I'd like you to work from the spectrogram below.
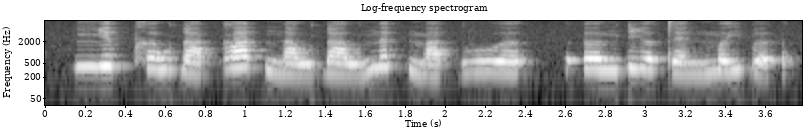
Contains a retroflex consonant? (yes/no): no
